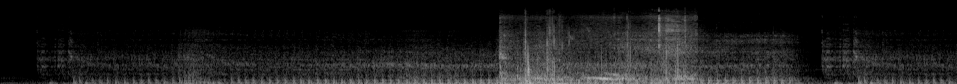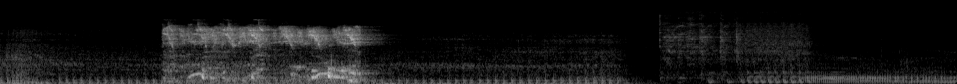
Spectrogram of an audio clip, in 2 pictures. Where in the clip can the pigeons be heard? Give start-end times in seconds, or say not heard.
5.0-7.0, 11.2-13.2.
